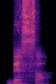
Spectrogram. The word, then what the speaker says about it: besser: Uma outra palavra que termina com ER e ER no final com som de A. Besser.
